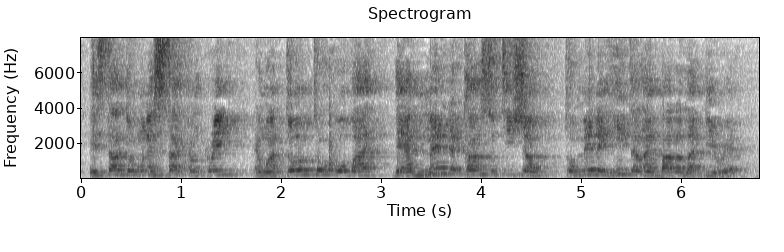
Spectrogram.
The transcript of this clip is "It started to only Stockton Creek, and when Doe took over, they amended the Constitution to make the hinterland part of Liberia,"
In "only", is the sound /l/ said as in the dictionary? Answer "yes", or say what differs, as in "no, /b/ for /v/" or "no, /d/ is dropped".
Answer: no, /l/ is dropped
